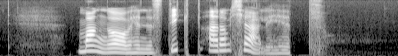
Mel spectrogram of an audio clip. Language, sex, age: Norwegian, female, 48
